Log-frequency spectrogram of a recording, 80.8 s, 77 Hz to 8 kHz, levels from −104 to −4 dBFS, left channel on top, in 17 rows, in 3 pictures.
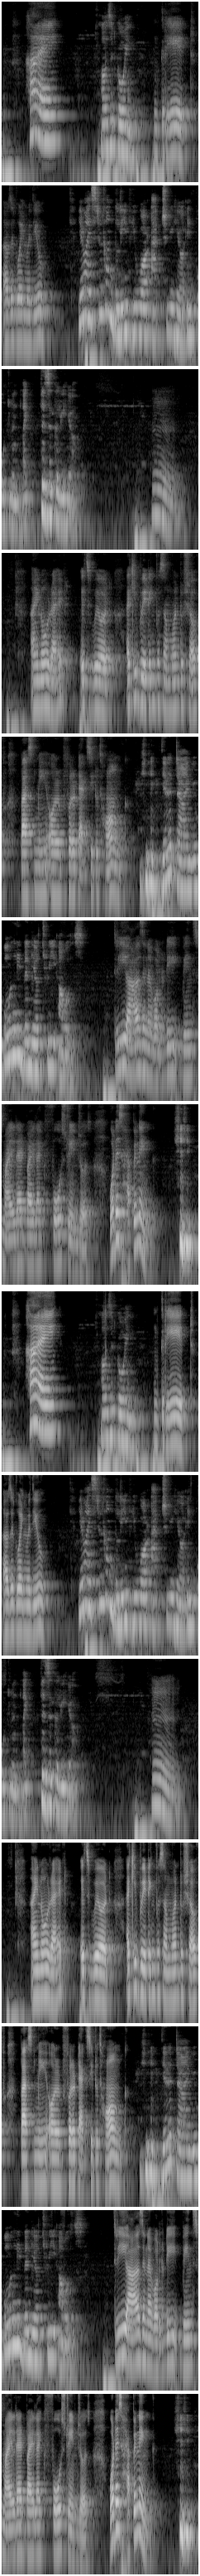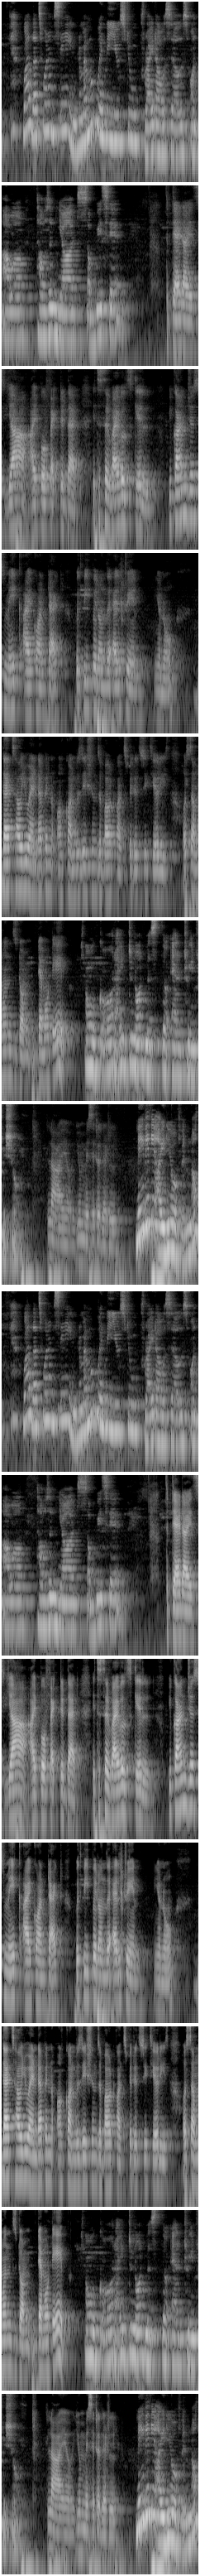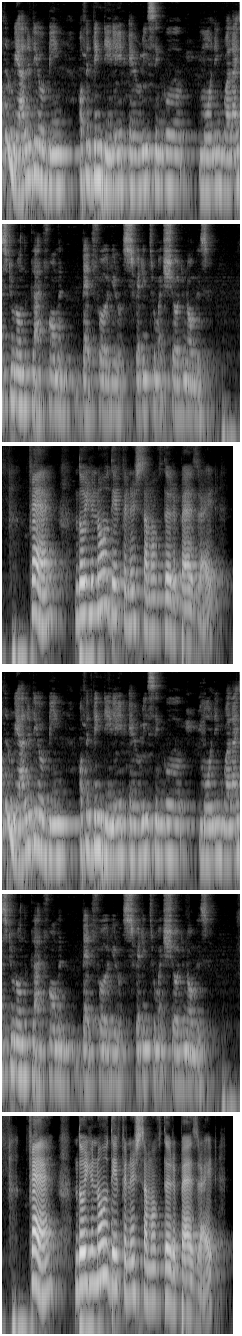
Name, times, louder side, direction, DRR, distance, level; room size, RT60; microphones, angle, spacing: voice 1, 0.6-1.3 3.7-4.5 4.8-5.8 13.1-13.9 14.6-15.8 16.2-21.9 26.5-32.2 41.7-41.8 42.0-46.4 46.9-49.0 49.4-50.9 51.3-51.7 52.2-58.7 63.0-64.7 76.3-76.4 76.7-80.4, right 5 dB, 85° right, 0.6 m, -35 dB
voice 2, 2.4-3.2 6.6-10.1 10.5-11.3 22.4-25.7 32.8-33.1 33.5-38.6 38.9-41.0 59.1-62.4 64.0-64.1 65.1-70.2 70.6-75.5, equal, 15° left, 1.0 m, -36 dB
19.0 x 10.5 x 2.6 m
head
